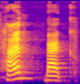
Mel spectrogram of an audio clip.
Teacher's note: तो क्या होगा, डी आपका साइलेंट रहेगा।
